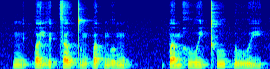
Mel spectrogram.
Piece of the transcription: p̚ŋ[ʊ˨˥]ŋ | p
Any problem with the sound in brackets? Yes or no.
no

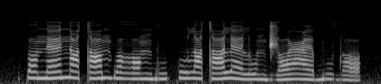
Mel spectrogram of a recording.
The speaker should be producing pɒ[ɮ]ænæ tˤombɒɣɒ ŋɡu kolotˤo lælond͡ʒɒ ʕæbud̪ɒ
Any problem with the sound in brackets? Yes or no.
yes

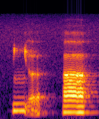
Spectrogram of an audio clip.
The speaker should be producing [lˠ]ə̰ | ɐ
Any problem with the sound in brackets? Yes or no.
yes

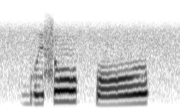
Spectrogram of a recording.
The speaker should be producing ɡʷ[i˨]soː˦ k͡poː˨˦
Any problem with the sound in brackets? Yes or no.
no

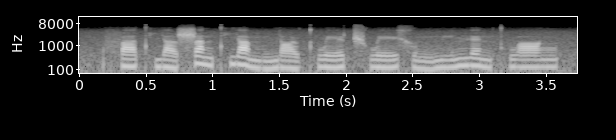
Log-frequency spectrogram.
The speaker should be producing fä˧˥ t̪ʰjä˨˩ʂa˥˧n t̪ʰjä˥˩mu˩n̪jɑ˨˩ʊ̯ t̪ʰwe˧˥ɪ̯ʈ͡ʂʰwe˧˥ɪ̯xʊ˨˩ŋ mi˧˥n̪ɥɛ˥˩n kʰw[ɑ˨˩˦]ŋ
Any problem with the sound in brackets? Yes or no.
yes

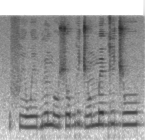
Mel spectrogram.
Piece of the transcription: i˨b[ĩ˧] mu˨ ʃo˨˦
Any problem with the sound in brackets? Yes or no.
no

